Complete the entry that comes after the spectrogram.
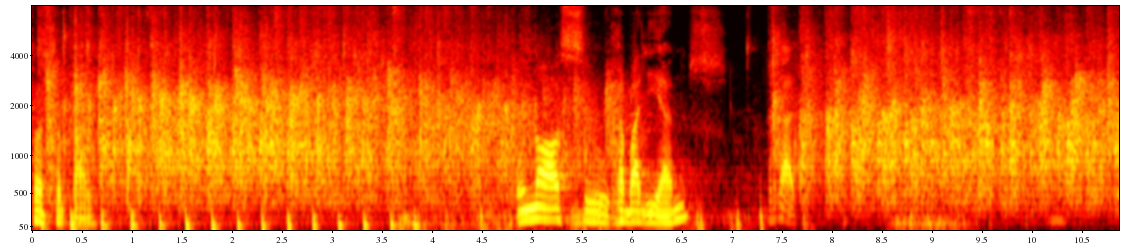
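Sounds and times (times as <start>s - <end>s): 
speech: 0.0s - 1.0s, 4.8s - 6.8s, 7.4s - 7.8s
audience applause: 0.0s - 6.2s, 7.4s - 10.8s.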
